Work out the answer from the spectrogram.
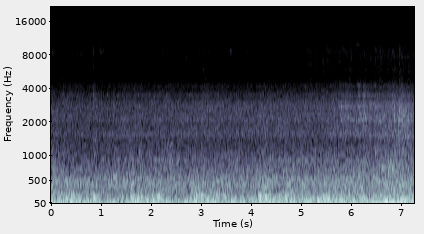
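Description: Long-distance passenger train running along the track, heard from inside the carriage: a steady, low rumble of the wheels on the rails.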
